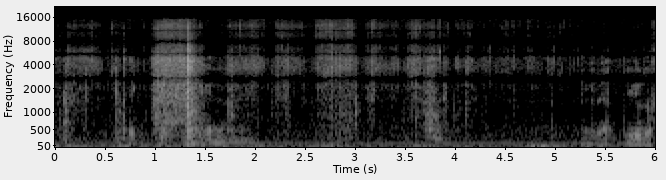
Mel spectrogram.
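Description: Knife cutting into a roasted pork shoulder in its pan, with a short, loud rasp about a second in, then fainter scraping and cutting noises.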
